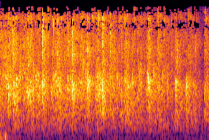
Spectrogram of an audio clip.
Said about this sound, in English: Give the Lord a big clap of praise. Hallelujah.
